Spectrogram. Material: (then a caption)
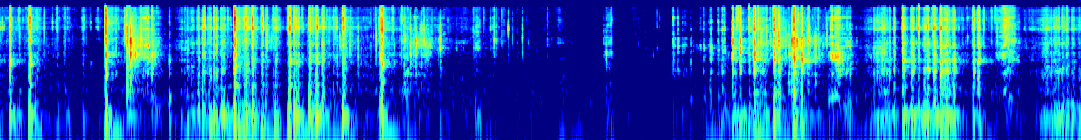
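Soap. A utility knife blade scrapes and carves the edge of a solid, dry, beige square bar of soap. Crisp, bright scraping and crunching strokes come in bursts with sharp clicks, broken by a quiet pause near the middle before the carving picks up again.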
